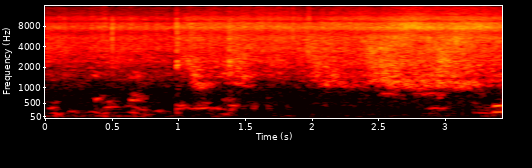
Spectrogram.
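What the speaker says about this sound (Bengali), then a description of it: "ওর মধ্যে অল্প করে আমি হালকা করে জল দিয়ে দিচ্ছি" Soybean curry gravy sizzles and hisses in a hot pan after a splash of water goes in, a bright continuous fry with faint stirring clinks, swelling slightly louder near the end, no talking.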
